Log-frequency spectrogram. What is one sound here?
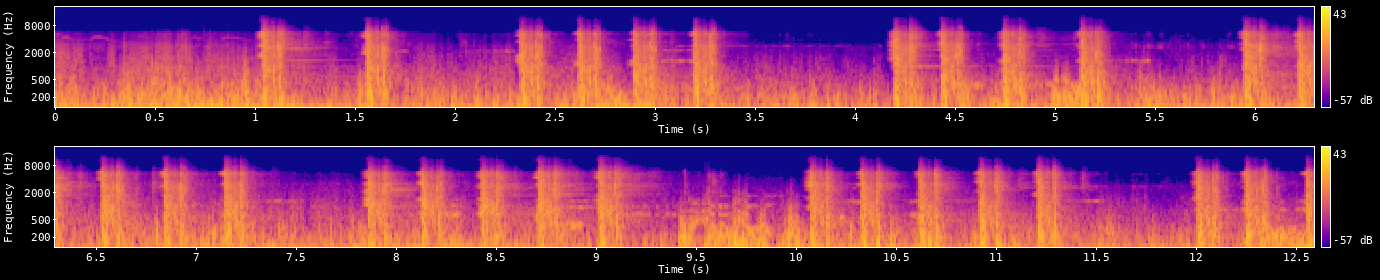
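A gun fires single shots in quick strings, each crack ringing out across open ground.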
